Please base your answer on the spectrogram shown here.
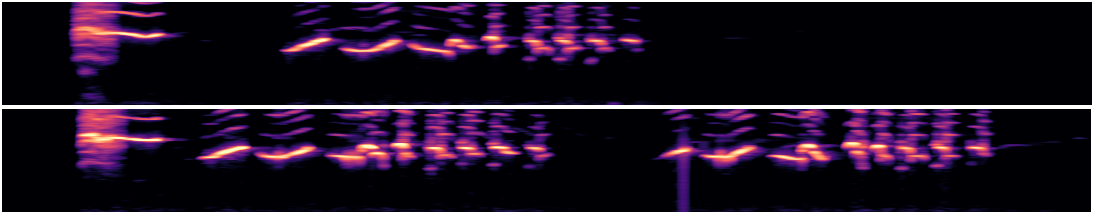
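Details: Male Oriental magpie-robin repeating full "dor dor" shooting-style song with a clear "ngeplong" voice. Three bursts, each of a buzzy rasp or whistles, then a rapid volley of sharp chirps, with pauses between phrases.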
